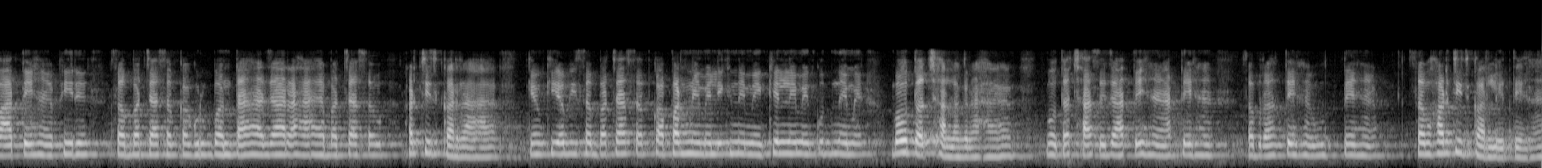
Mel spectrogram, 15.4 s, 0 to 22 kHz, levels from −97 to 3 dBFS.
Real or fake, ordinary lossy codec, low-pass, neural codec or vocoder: fake; none; 7.2 kHz; vocoder, 22.05 kHz, 80 mel bands, HiFi-GAN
